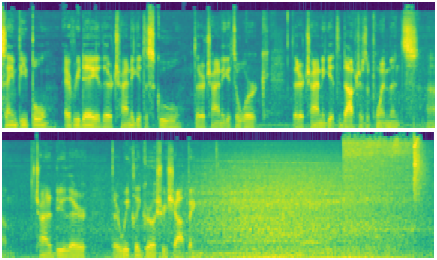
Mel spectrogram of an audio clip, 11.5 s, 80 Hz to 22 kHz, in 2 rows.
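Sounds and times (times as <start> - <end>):
speech: 0.0 - 8.9
city bus engine idling at a terminal: 3.2 - 11.5
brief hiss of bus air brakes: 10.3 - 11.5.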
